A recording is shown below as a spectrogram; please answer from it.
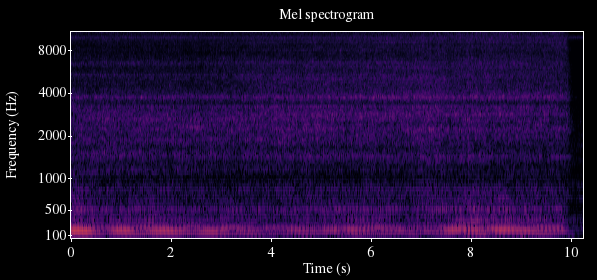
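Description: Wood lathe running with a gouge cutting the face of a spinning wooden disc: a steady motor hum under a continuous rushing cutting noise, which stops abruptly at the very end.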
